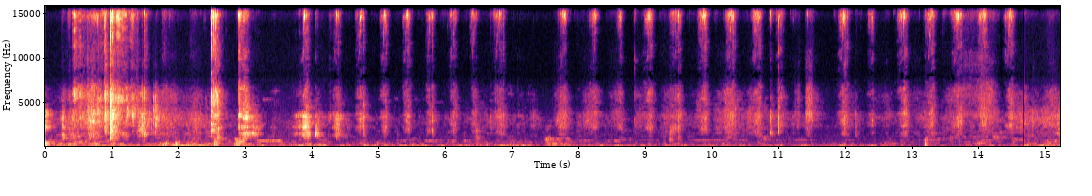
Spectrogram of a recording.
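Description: Scissors cutting through several layers of folded fabric: a faint, quick run of short snips, about two to three a second, as the cape shape is cut out.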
